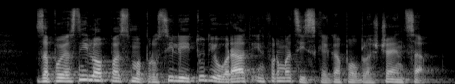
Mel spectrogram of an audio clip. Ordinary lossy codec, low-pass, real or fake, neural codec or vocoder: none; 14.4 kHz; real; none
